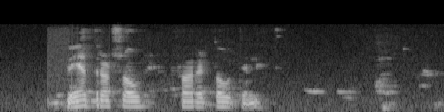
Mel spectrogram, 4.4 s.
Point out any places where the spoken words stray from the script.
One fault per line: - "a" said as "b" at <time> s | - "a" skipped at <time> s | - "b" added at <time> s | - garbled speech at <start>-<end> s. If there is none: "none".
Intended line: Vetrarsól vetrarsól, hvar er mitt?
- "vetrarsól" skipped at 1.4 s
- "dótið" added at 2.2 s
